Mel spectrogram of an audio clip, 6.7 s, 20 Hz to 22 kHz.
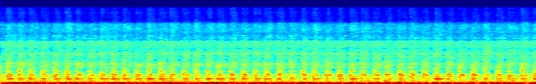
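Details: VW Rabbit pickup after head gasket job, oil freshly added, main harness connector unplugged so no firing: steady even cranking churn at about 100 per minute; oil leaks later found, wrong head gasket.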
